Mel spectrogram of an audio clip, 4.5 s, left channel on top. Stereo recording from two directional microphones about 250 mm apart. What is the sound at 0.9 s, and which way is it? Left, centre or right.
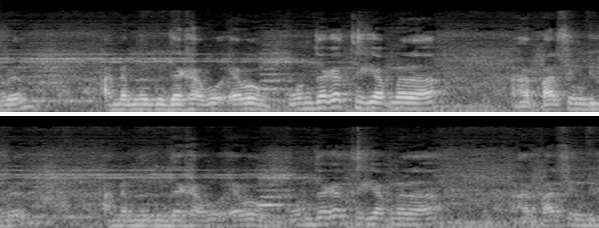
A man's voice, left.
